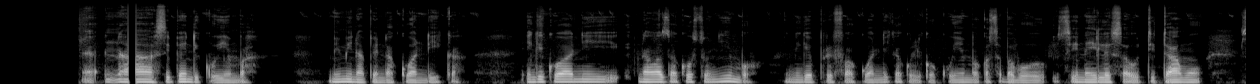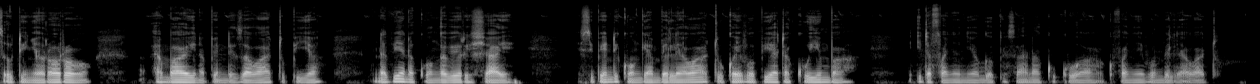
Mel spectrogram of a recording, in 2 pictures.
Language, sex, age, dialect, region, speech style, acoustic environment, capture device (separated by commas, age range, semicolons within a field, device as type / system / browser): Swahili, male, 25-34, Kenya - Nairobi Sheng-influenced, Kenya, relaxed, silence, mobile / Linux / Chrome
